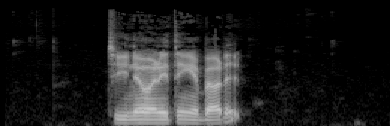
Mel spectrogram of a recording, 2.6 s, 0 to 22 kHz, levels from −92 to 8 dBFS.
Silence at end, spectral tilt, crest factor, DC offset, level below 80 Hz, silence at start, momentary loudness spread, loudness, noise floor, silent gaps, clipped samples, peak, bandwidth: 1 s; -4.5 dB/octave; 20 dB; under 0.1%; -64 dBFS; 0.7 s; 12 LU; -19 LUFS; -71 dBFS; none; under 0.1%; -2 dBFS; 16 kHz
